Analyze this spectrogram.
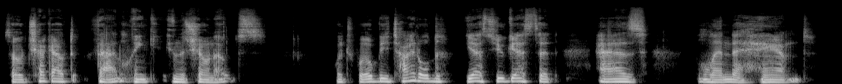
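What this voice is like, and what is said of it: Raspy voice. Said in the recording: “I'm getting the raspy voice”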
